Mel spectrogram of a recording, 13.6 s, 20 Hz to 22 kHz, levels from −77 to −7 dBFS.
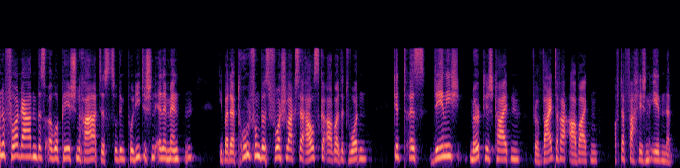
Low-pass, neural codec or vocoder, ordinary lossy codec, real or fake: none; codec, 16 kHz, 0.5 kbps, FunCodec, trained on LibriTTS, 25 frames a second; none; fake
